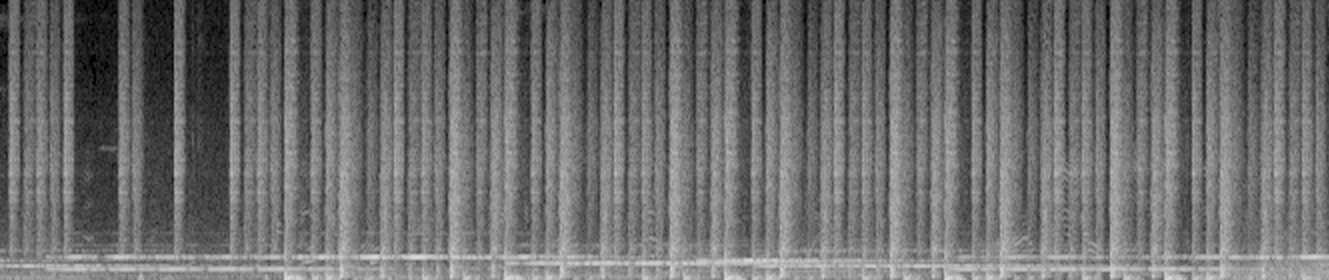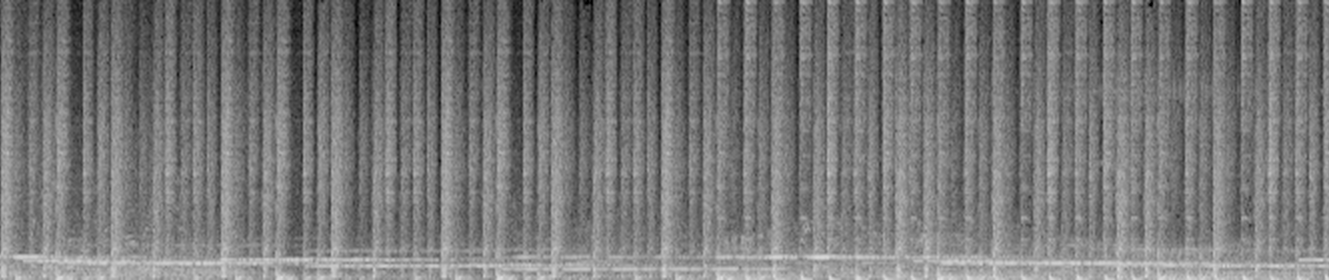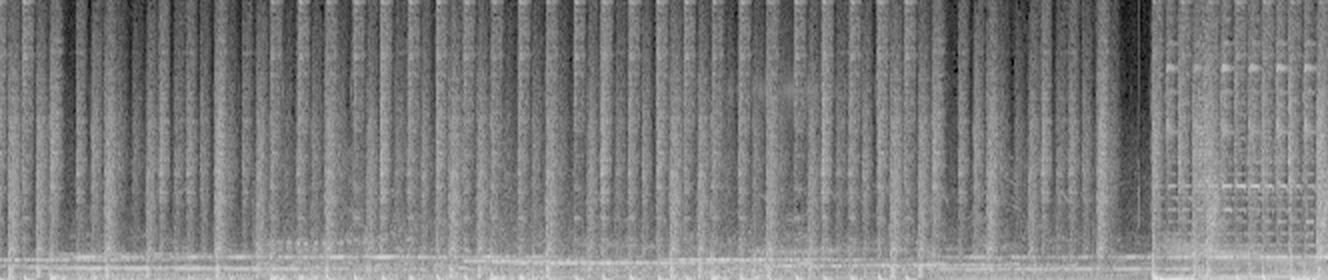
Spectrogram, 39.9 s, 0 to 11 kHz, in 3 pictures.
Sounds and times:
Music: 0:00.0 - 0:39.8
Speech: 0:09.7 - 0:12.4, 0:13.6 - 0:15.7, 0:33.4 - 0:37.6.

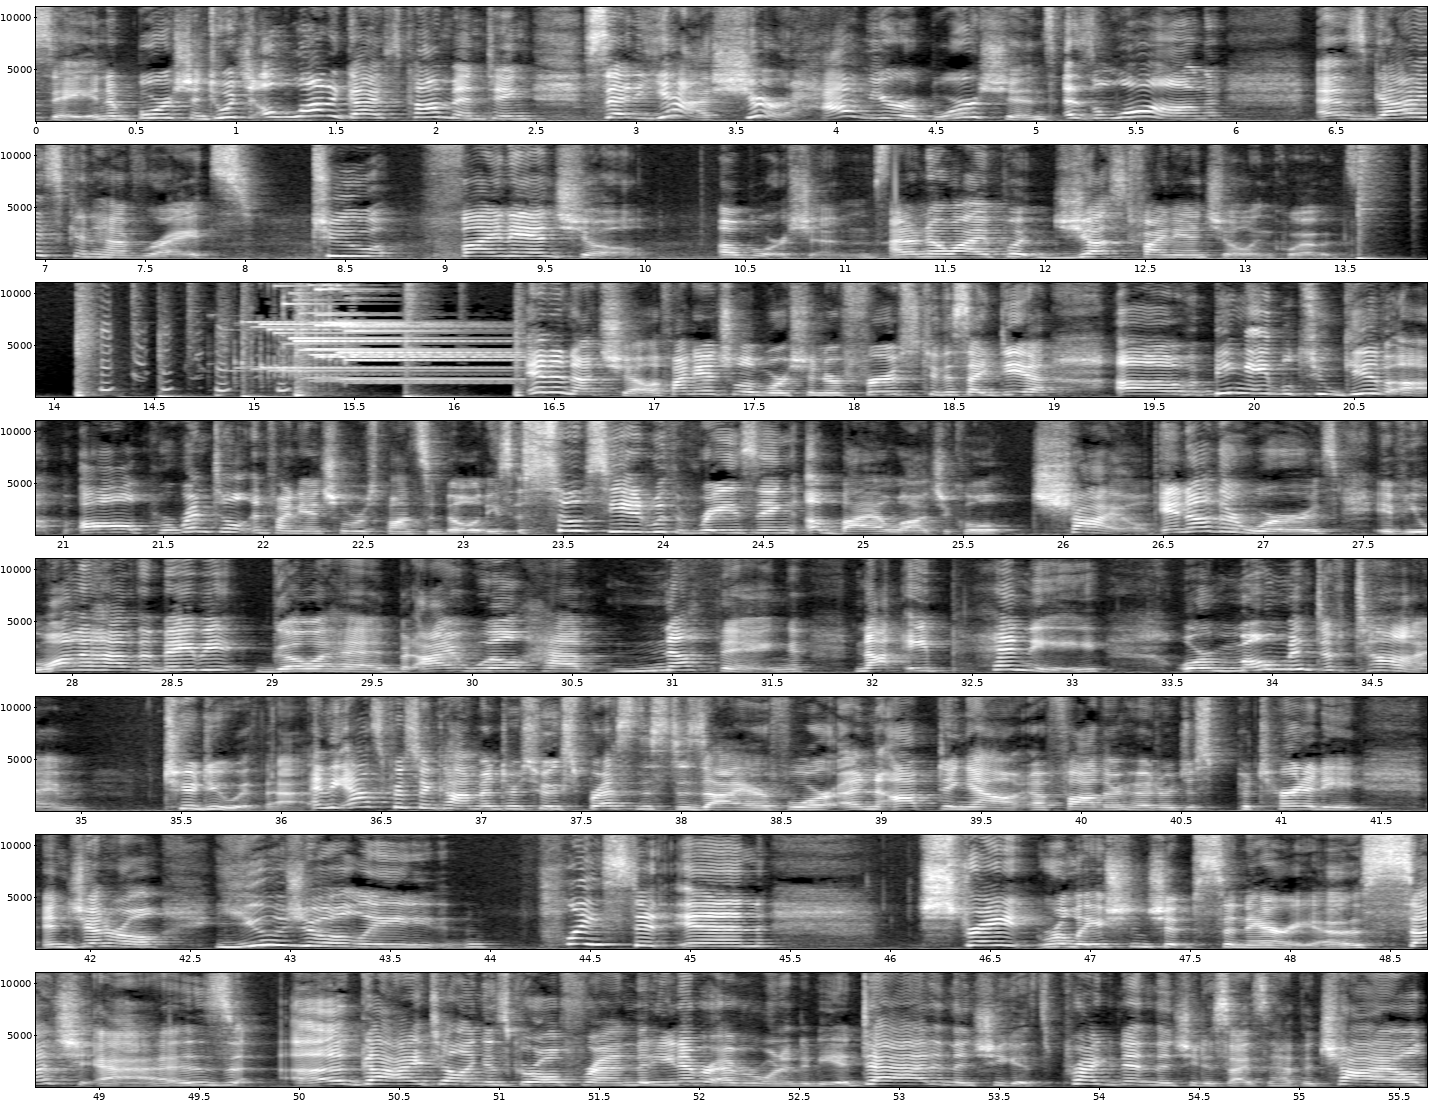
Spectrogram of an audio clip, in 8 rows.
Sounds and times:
Speech: 0:00.0 - 0:13.6, 0:16.4 - 0:45.4, 0:46.2 - 0:55.6
Music: 0:13.6 - 0:16.1.

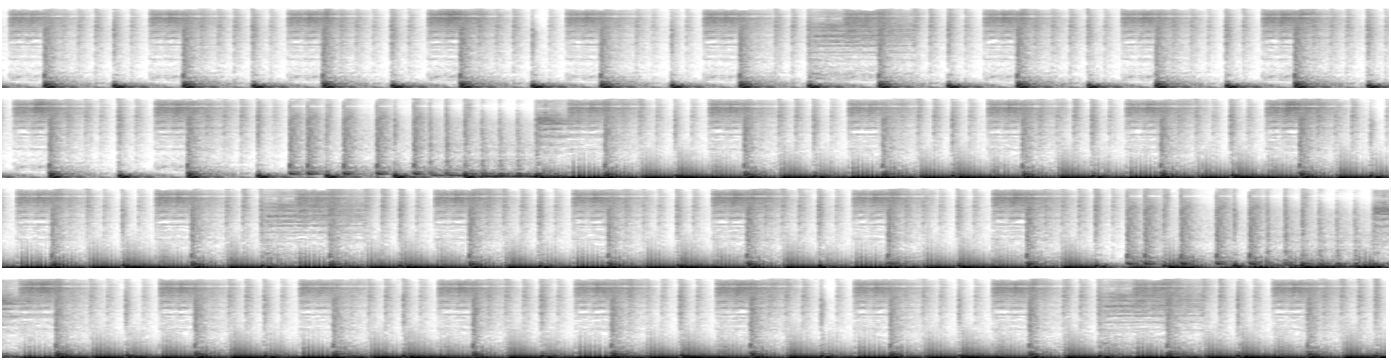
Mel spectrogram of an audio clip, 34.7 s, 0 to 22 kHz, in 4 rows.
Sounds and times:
Music: 0:00.0 - 0:34.6.

